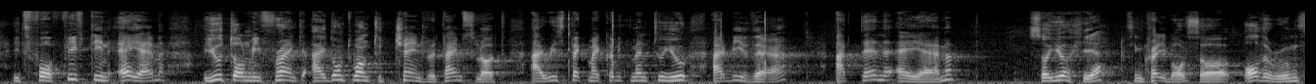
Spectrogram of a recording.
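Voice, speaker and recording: A man's voice: fairly high pitch, a bit bright. French-accented man hosting a stage interview. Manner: effusive, stammering with repeated words. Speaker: conference host and interviewer. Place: conference hall.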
